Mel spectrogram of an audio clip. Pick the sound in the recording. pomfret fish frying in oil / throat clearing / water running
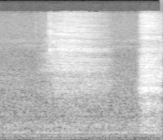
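throat clearing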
